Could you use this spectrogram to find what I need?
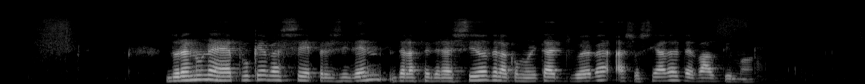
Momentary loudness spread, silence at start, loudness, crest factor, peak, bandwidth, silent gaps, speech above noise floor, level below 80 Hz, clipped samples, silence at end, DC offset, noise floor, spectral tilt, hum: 10 LU; 0.5 s; -28 LUFS; 22 dB; -8 dBFS; 10.5 kHz; none; 44 dB; -86 dBFS; under 0.1%; 1.15 s; under 0.1%; -72 dBFS; -6 dB/octave; none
